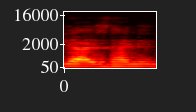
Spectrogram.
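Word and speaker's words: Roseau: Dominica देश ने दिया है डोमिनिका देश की राजधानी क्या है दोस्तों रोजो क्या है रोजो आर ओ एस ई ए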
